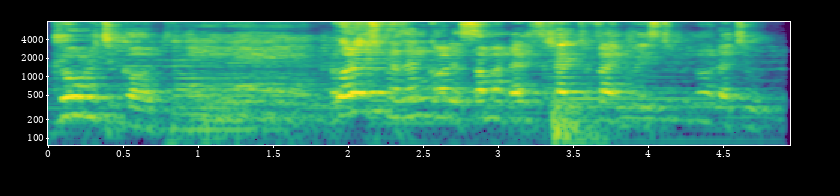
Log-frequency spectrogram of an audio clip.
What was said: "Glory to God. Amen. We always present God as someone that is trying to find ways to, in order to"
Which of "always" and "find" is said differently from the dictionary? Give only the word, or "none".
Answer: always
